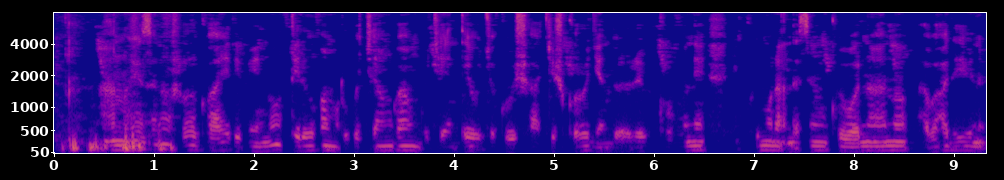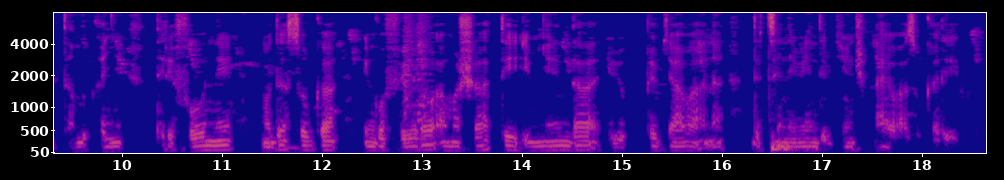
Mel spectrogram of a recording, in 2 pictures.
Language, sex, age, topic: Kinyarwanda, female, 25-35, finance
